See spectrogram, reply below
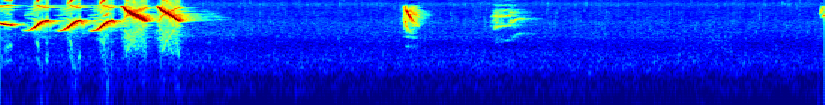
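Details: Double-collared seedeater singing the SIL SIL ZEL ZEL song type, a tutor song used to teach young birds. About five rapid, sharply rising whistled notes in just over a second, then a few isolated short chirps over quiet background.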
